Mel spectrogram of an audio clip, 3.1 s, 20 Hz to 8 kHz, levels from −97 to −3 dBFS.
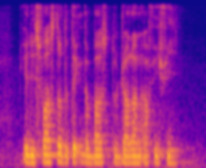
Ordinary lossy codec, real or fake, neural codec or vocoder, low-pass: none; real; none; 7.2 kHz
